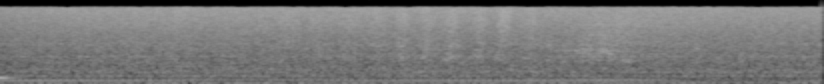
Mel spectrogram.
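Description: Steady low electrical or ventilation hum with an even hiss in the room, and no distinct events; the hum eases slightly near the end.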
